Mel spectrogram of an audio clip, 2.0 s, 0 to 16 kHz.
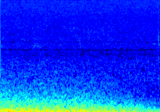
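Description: Audio rendering of the LIGO detector's seismic (ground-motion) noise: a low rumble, shifted up in frequency from about 10 Hz so that it can be heard, fading away near the end.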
